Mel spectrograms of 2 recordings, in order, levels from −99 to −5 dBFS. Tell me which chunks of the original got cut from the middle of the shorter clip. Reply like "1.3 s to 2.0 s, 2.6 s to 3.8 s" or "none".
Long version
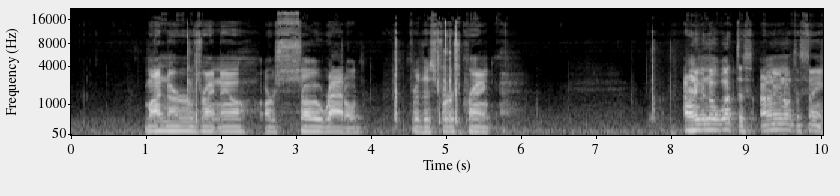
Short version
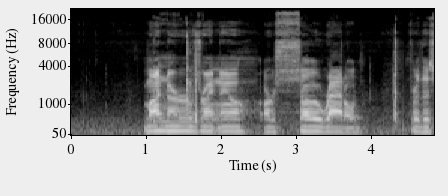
none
